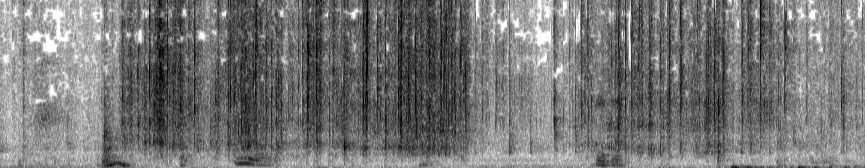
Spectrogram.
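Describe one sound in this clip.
Crackers crunch loudly as people chew close by.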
